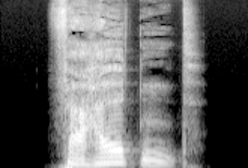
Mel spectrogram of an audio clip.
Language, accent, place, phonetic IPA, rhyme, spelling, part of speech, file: German, Germany, Berlin, [fɛɐ̯ˈhaltn̩t], -altn̩t, verhaltend, verb, De-verhaltend.ogg
- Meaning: present participle of verhalten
